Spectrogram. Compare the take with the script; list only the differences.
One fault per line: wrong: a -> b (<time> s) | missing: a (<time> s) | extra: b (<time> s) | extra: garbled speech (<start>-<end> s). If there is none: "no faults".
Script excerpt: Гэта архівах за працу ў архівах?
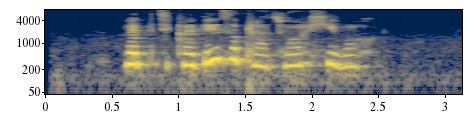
wrong: архівах -> цікавей (0.9 s)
